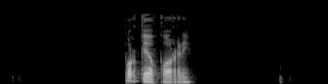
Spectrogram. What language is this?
Galician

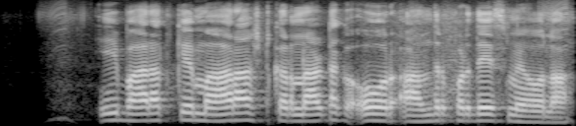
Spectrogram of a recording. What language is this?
Bhojpuri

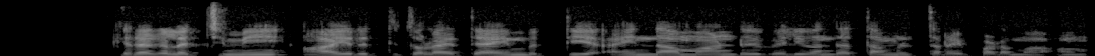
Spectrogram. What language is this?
Tamil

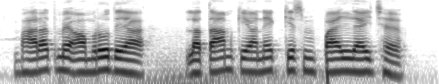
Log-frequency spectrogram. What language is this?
Maithili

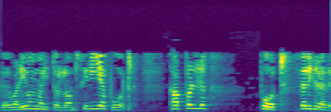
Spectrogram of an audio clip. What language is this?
Tamil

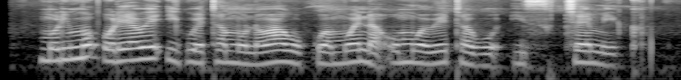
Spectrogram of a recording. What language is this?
Kikuyu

